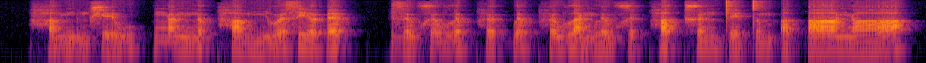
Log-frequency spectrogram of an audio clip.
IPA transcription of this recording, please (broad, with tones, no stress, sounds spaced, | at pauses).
h a̰˧˨ n ŋ ḭ˧˨ m x ḛ˧˥ w | ŋ a˨˩ ŋ n ə˦˥ p̚ h a˨˩ m ɲ ṵ˧˥ ə̯ s i˧ ə̯ ʔ ɛ˦˥ p̚ | z ə̰˧˨ w x ə˧ w l ə˦˥ p̚ h əː˨˩ k̚ l ə˦˥ p̚ h ə˨˦ w l a̰˧˨ ŋ l ə̰˧˨ w x ə˨˩ t̚ h a˦˥ t̚ x ə˧ n t̪ e˧˩ t̪ ə˧˩ m ʔ a˨˩ t̚ ʔ aː˧ ŋ aː˨˦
